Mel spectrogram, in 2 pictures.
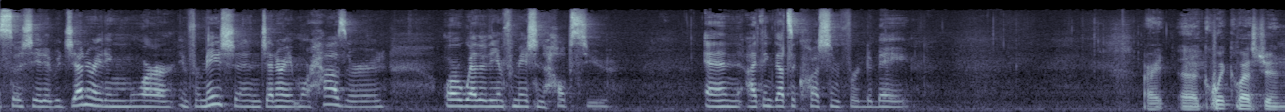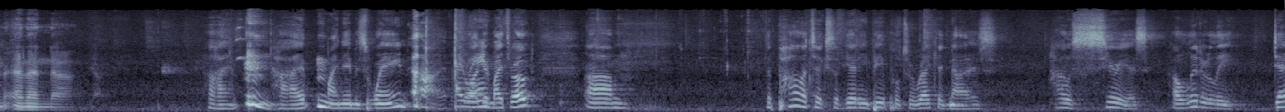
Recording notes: The Long Now Foundation's “Conversations at The Interval” Salon Talks. These hour long talks are recorded live at The Interval, our bar, cafe, & museum in San Francisco.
